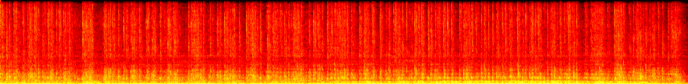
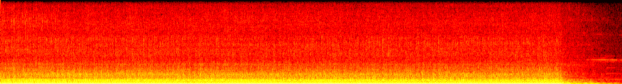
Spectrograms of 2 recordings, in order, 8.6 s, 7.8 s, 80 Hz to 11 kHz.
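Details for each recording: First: Ford Foxbody Mustang V8 after a new 255lph fuel pump and -6AN line install: deep, even rumble held steady at idle with no knocks, ticks or stumbles; good oil pressure, battery charging, check engine light on, cause unknown. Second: Ford Foxbody Mustang after a new 255lph fuel pump install: fast, steady idle well above normal, then cuts off; the throttle body idle screw was turned in earlier when the old pump was bad.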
